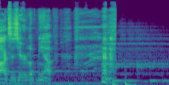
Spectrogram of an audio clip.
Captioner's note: laughs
